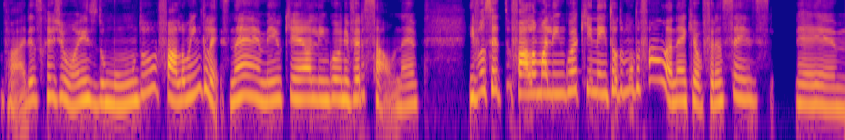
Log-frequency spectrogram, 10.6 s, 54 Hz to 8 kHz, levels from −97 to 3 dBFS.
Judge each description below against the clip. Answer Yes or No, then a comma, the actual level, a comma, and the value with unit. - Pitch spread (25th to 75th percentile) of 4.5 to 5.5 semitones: Yes, average, 5.2 semitones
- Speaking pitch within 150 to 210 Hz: No, high, 235 Hz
